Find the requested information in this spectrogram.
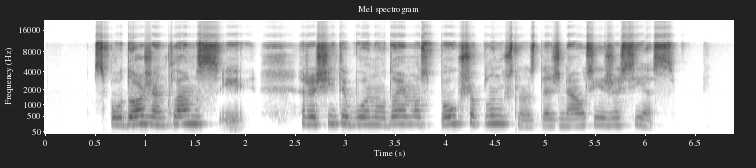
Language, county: Lithuanian, Vilnius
